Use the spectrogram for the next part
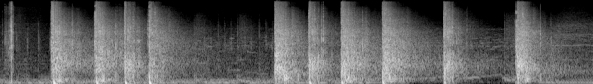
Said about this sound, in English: We shot guns.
